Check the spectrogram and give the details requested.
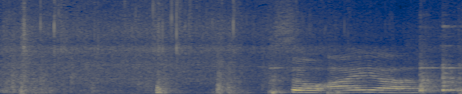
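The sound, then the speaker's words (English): Rice cakes crisp and start to brown in a pan with a steady, bright sizzle, puffing up along the edges, while a utensil scrapes across them in several short, rough strokes. A voice briefly speaks over the frying near the end. “And you can hear it sounds like drier and they're kind of like... scraping.”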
